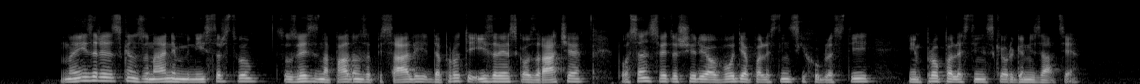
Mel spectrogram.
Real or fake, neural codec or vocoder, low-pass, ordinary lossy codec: fake; vocoder, 24 kHz, 100 mel bands, Vocos; 10.8 kHz; none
